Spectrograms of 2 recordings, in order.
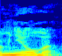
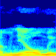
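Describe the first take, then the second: First: "يوم" with a final short a; fatha ending. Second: "يوم" with a final short i; kasra ending. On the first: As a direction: read "من يوم" as min yawma. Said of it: "وتارة نكتبها". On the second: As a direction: read "من يوم" as min yawmi. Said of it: "تارة نكتبها". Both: Shown as a demonstration.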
